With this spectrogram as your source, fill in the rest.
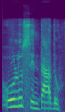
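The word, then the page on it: Olo Sentado: patua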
